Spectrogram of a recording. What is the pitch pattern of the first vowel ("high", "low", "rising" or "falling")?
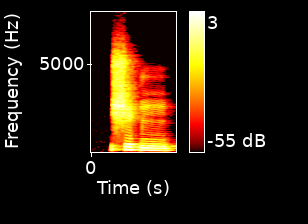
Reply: falling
